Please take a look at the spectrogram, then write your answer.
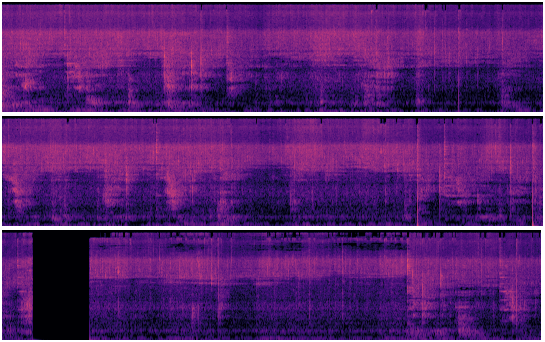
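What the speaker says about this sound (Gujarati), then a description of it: "અહીંયા તમને દેખાતું જશે કે મરચાં મસ્ત એવા તતળાઈ ગયા છે" Green chillies fry in oil with a continuous quiet crackling sizzle and occasional stirring scrapes, briefly interrupted by a moment of silence.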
